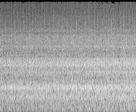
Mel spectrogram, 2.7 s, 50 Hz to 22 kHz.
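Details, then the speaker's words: 2007 Jeep Wrangler Rubicon Unlimited, 3.8 V6, code P0302: uneven, lumpy idle with a faint stumble over hiss. Cylinder 2 misfires because its weak coil pack gives barely any spark; a new coil pack cured the miss. "I'd say we have a bad coil because I can barely ever so likely get a spark going it this way"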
